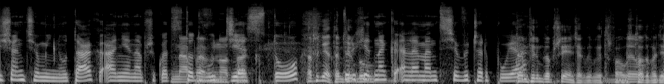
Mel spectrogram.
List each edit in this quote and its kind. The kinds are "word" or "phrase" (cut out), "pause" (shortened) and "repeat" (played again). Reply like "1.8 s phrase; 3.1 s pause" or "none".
5.4 s phrase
